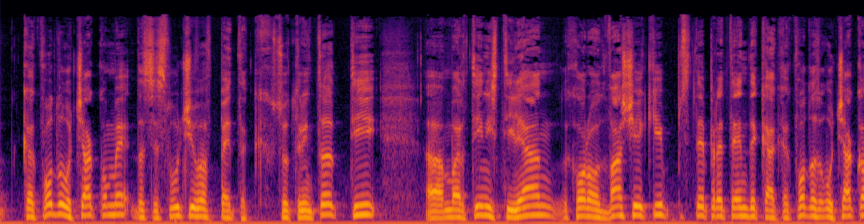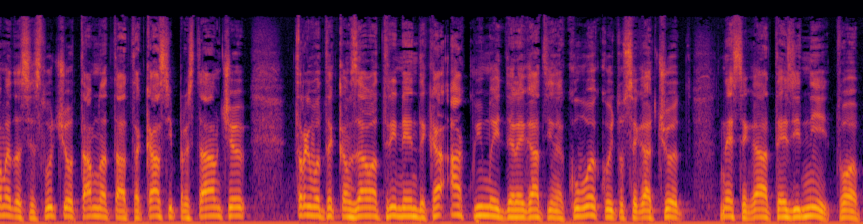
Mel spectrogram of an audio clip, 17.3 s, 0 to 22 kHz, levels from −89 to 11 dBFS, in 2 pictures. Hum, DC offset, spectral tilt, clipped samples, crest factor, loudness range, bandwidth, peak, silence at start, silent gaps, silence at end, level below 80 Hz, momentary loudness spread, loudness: none; 3%; -5.5 dB/octave; under 0.1%; 12 dB; 2 LU; 17 kHz; 0 dBFS; 0 s; none; 0.05 s; -42 dBFS; 6 LU; -13 LUFS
